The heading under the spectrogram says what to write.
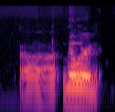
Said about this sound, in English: You thought you were going to fart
